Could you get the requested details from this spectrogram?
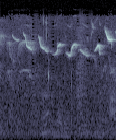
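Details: Chestnut-bellied seed finch, locally called bullfinch, recorded at Barrackpore, Trinidad, singing a brief, sweet, continuous warble of sliding high notes, rising and falling without pause, over a faint low murmur.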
